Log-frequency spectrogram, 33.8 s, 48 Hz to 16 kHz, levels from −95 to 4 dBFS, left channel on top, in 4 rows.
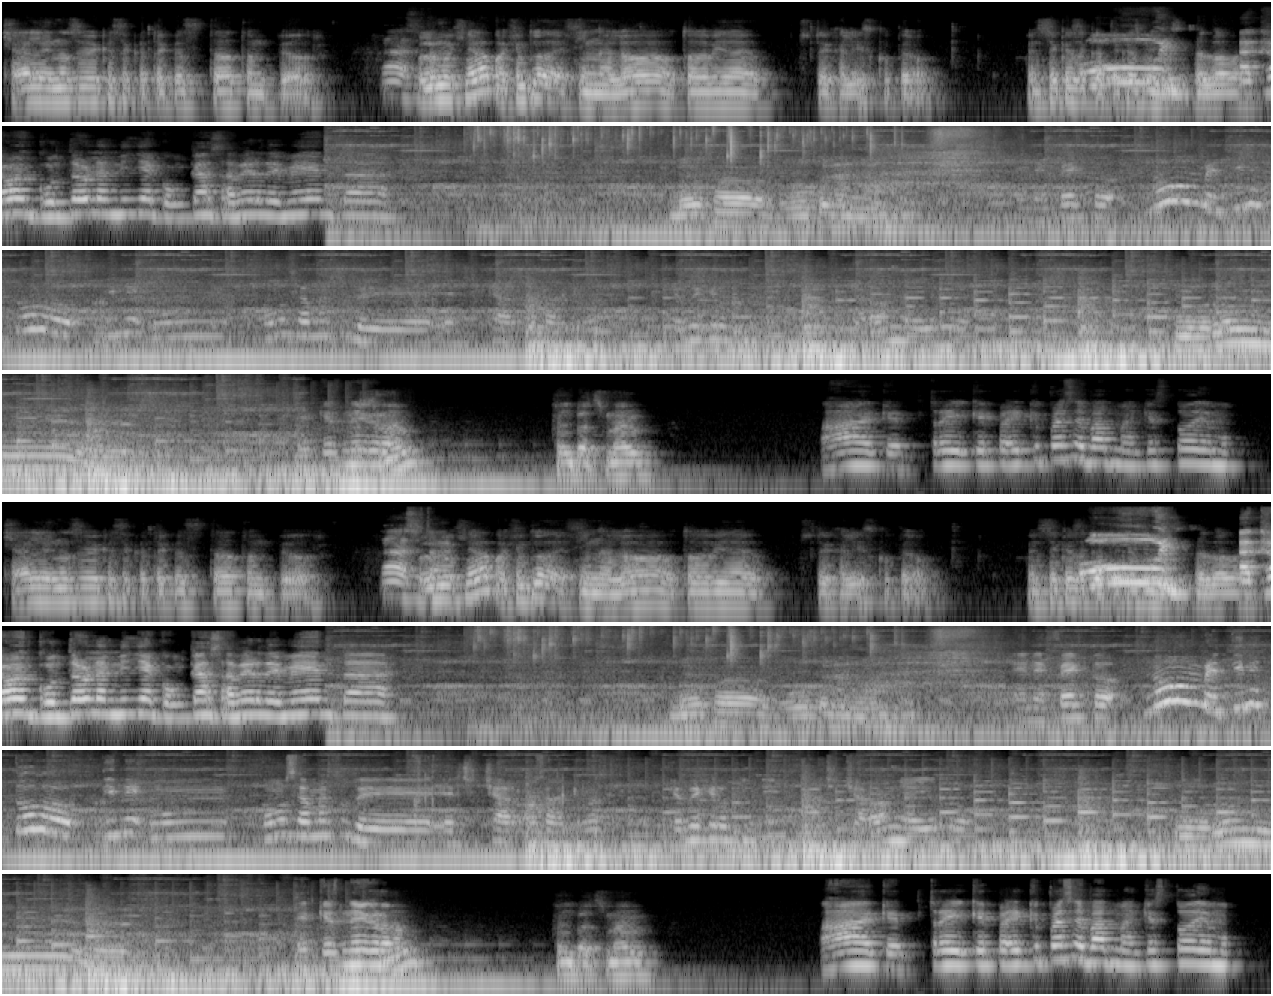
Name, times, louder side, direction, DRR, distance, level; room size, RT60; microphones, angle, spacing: voice 1, 0.0-2.1 2.8-5.1 5.4-6.1 6.8-7.2 7.6-8.2 12.9-14.5 24.6-26.5 27.7-28.1 29.1-29.7, left 2 dB, 65° left, 1.6 m, -28 dB
voice 2, 2.5-3.0 7.2-7.9 8.2-11.1 15.2-23.4 27.3-28.1 30.8-33.6, right 6 dB, 80° right, 0.5 m, -26 dB
sound 1, 10.6-27.4, left 2 dB, 85° left, 2.3 m, -39 dB
sound 2, 11.5-20.5, left 2 dB, 20° left, 0.9 m, -34 dB
sound 3, 20.4-29.3, left 1 dB, 10° right, 1.2 m, -25 dB
4.6 x 4.3 x 4.7 m
head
